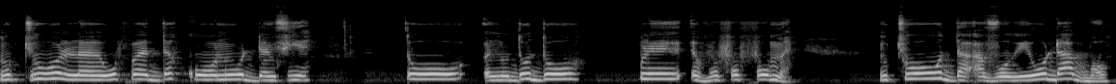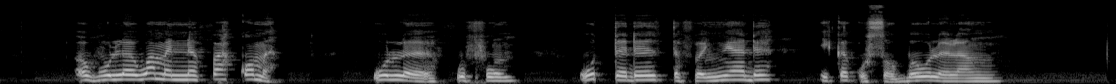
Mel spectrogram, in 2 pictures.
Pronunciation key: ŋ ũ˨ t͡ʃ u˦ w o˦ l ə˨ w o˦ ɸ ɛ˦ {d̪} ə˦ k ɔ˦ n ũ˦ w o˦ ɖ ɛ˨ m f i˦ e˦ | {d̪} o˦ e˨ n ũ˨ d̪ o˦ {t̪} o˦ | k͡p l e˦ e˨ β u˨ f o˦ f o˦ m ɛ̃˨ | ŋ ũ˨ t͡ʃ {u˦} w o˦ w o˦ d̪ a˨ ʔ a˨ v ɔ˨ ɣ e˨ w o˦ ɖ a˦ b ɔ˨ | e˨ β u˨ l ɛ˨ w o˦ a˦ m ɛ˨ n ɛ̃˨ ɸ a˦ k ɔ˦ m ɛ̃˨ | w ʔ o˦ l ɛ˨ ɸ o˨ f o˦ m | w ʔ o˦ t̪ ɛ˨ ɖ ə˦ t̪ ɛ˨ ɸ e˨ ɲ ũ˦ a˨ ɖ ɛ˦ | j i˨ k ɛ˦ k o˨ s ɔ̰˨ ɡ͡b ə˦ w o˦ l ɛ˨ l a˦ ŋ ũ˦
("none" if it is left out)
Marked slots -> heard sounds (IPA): d̪, t̪, d̪, u˦

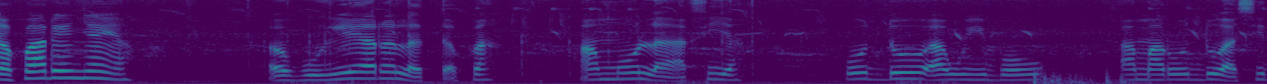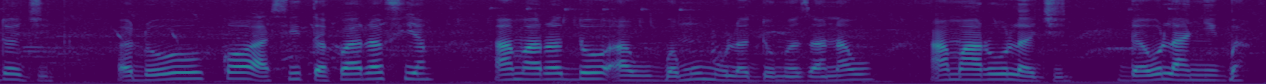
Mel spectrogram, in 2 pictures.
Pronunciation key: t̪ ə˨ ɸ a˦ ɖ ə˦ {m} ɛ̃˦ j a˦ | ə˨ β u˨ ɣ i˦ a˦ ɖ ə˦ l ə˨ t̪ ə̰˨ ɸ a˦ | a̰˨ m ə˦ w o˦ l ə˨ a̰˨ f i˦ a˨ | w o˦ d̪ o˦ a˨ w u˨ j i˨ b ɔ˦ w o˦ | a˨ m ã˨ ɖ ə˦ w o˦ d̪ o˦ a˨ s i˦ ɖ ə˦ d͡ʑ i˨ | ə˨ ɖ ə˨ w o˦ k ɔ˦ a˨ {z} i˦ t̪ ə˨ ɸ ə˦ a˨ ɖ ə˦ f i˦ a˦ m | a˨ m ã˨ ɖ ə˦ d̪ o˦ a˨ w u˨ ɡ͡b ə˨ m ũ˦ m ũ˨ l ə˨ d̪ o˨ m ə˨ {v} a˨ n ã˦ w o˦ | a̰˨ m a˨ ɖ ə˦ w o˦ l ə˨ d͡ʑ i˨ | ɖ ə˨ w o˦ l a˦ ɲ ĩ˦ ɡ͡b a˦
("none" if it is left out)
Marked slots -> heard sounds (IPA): ɲ, s, z

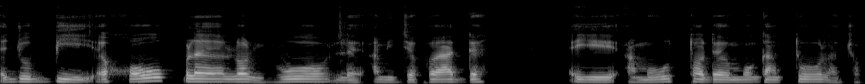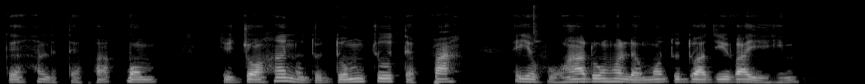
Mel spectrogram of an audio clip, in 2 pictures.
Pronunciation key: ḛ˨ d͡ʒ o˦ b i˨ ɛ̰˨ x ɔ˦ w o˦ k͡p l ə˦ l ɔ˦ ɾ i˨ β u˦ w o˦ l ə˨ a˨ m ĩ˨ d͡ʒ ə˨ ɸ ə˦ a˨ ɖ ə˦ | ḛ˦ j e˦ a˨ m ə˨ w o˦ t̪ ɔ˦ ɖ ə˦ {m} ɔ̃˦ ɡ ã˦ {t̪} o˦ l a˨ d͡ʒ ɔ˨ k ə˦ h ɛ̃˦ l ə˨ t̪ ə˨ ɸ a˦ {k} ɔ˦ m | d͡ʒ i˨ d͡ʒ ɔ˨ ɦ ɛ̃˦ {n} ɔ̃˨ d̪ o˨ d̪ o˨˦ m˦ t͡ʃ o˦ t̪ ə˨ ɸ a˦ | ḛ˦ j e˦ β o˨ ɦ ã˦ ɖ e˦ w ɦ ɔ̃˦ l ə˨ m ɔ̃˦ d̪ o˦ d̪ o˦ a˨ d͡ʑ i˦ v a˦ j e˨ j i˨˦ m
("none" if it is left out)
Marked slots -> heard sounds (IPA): m, t̪, k͡p, n

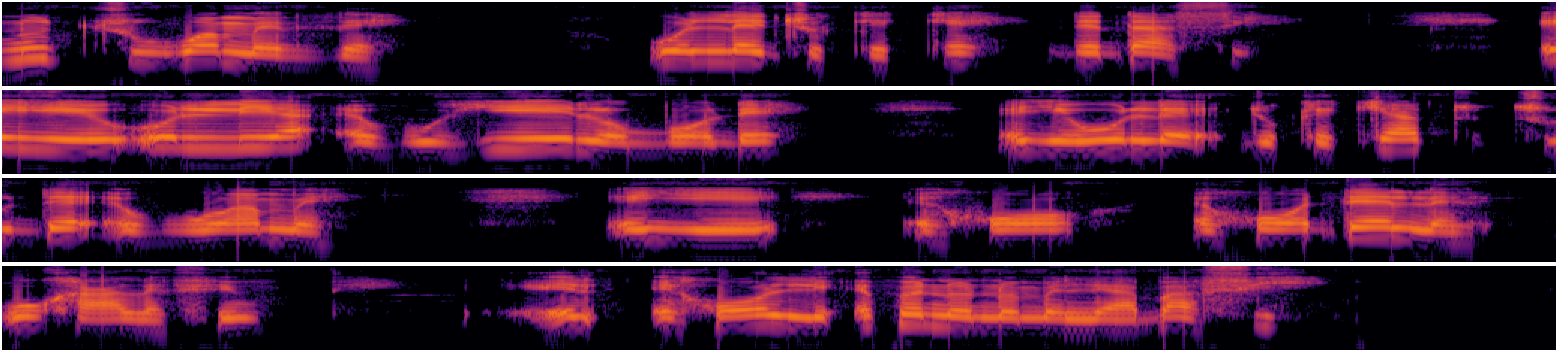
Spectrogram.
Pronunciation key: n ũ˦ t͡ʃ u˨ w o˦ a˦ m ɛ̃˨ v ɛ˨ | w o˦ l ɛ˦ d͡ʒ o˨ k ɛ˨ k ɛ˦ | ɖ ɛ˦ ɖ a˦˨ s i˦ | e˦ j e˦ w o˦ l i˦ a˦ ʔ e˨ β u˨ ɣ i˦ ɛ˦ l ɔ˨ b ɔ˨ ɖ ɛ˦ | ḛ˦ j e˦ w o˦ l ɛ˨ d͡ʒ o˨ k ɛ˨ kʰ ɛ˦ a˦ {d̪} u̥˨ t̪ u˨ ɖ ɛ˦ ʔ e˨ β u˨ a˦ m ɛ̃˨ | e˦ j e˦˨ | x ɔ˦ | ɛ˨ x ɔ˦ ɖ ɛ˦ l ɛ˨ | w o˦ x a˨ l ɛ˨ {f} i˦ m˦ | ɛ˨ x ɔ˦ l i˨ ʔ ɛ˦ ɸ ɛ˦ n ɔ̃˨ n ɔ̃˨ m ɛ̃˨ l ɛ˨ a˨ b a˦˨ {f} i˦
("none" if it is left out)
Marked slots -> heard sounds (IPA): t̪, f, f

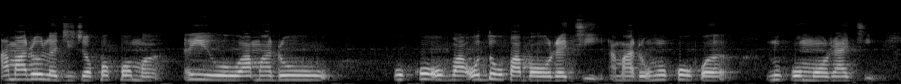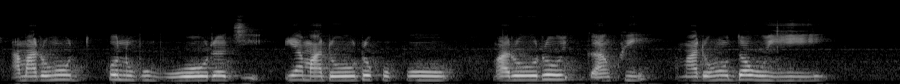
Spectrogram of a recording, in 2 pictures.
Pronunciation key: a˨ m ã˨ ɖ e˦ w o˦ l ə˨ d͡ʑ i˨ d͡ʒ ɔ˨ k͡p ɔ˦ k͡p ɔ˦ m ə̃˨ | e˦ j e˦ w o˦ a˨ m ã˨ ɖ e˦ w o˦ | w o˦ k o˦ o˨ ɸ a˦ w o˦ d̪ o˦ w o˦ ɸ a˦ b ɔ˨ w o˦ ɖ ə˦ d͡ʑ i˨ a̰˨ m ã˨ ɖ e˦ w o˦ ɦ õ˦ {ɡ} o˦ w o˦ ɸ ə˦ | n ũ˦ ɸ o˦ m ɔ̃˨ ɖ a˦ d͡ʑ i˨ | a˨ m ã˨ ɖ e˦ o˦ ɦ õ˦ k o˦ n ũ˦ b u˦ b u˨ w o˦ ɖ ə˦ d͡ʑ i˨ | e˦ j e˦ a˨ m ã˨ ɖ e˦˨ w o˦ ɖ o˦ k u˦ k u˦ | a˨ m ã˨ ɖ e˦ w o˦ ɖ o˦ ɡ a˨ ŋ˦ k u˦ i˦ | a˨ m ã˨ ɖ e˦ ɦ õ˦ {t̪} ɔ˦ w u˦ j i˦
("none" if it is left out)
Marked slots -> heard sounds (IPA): k, d̪

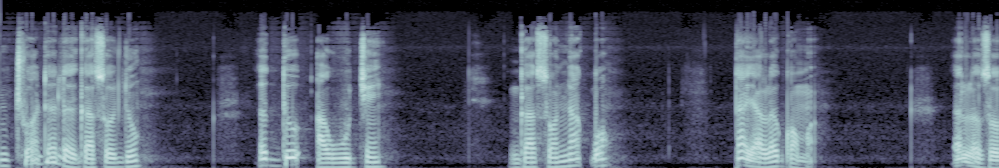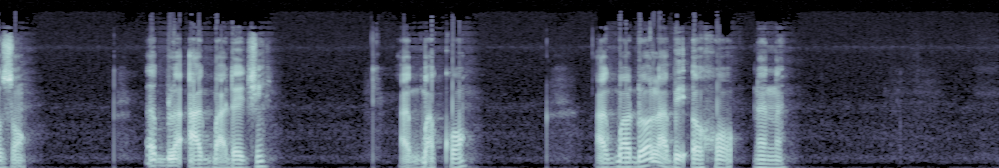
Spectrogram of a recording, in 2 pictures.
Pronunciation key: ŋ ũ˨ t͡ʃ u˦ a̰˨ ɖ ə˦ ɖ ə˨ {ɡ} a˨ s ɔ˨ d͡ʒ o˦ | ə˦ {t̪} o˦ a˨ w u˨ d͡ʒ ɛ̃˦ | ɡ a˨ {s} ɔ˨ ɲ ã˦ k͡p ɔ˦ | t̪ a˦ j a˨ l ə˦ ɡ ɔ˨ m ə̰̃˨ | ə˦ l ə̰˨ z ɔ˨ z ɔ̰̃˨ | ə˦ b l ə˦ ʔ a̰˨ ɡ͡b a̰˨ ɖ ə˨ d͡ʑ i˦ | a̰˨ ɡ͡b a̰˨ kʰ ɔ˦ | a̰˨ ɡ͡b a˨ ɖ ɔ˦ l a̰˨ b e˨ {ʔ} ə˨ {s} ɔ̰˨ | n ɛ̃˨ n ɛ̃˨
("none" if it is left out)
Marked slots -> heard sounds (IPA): ɡ, d̪, s, ʔ, x

